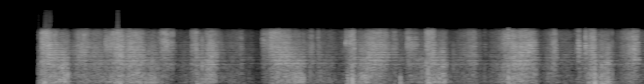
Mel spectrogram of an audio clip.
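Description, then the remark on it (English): Steady crunching footsteps through snow, a rough, gritty scrunch repeating in an uneven walking rhythm for several seconds, fairly loud, with no voices. “Just the sound of, like, walking through snow.”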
